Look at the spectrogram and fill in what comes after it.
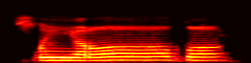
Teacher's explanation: Jadi dia tetap dalam keadaan mufakham apapun harokatnya. Tafkhimnya nggak berkurang sedikit pun apapun harokatnya, tetap tebal huruf shad.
